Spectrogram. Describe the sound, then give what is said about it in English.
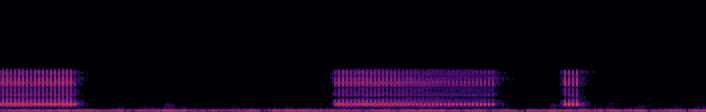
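A phone line rings out on an outgoing call to Hudson Garden Supplies: buzzy, trilling ring tones repeat in bursts separated by pauses, with a steady low hum of line noise running underneath. “I took a chance that maybe the owner or someone lived there and called it.”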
